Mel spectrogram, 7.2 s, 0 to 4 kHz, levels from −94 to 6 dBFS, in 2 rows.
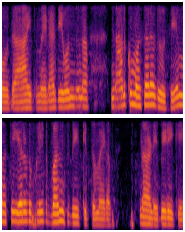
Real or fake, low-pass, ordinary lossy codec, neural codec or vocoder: fake; 3.6 kHz; none; autoencoder, 48 kHz, 128 numbers a frame, DAC-VAE, trained on Japanese speech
